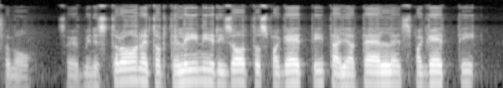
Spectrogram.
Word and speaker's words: minestrone: So minestrone, tortellini, risotto, spaghetti, tagliatelle, spaghetti, again cannelloni. One more time, okay, minestrone, so we're pronouncing every letter. Minestrone, we're pronouncing the E at the end.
